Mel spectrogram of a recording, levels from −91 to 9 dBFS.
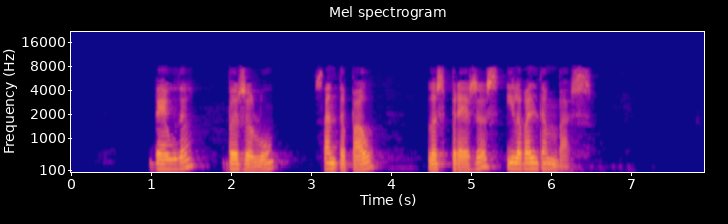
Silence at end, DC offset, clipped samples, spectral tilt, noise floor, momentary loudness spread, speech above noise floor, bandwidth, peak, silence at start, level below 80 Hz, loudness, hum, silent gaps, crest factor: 1.45 s; under 0.1%; under 0.1%; -5 dB/octave; -72 dBFS; 14 LU; 54 dB; 8 kHz; -2 dBFS; 1 s; -62 dBFS; -18 LUFS; none; none; 18 dB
